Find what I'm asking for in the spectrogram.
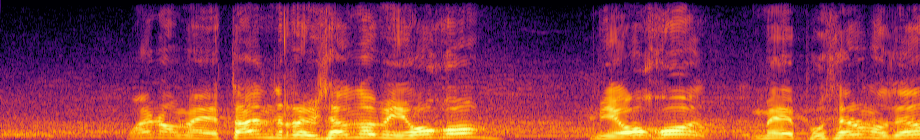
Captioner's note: speaking Spanish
